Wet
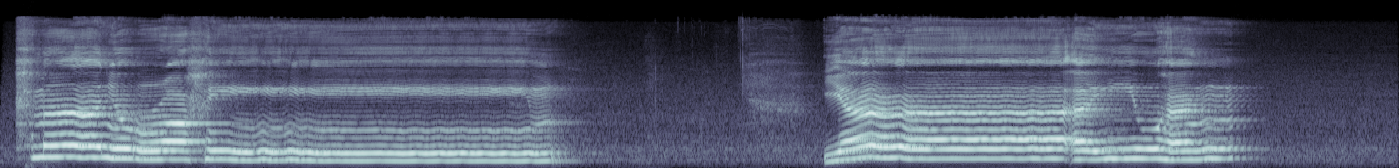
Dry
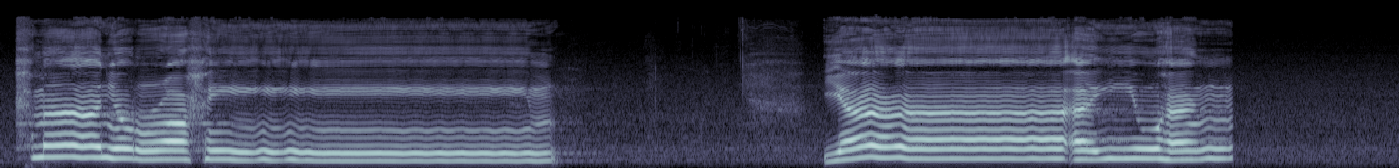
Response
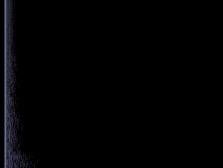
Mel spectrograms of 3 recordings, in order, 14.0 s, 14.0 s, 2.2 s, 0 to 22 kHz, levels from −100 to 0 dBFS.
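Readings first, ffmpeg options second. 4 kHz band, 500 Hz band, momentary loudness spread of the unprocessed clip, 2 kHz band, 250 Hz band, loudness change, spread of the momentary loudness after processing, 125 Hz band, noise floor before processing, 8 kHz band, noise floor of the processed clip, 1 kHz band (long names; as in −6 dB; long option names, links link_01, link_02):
+12.0 dB, +8.5 dB, 9 LU, +8.5 dB, +8.5 dB, +8.5 dB, 9 LU, +10.0 dB, −63 dBFS, +13.0 dB, −51 dBFS, +8.5 dB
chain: -filter_complex "[0:a]aecho=1:1:67|134|201|268|335|402|469:0.316|0.183|0.106|0.0617|0.0358|0.0208|0.012,asplit=2[link_01][link_02];[link_02]acompressor=threshold=-31dB:ratio=6,volume=-2dB[link_03];[link_01][link_03]amix=inputs=2:normalize=0,adynamicequalizer=threshold=0.0112:dfrequency=3400:dqfactor=0.7:tfrequency=3400:tqfactor=0.7:attack=5:release=100:ratio=0.375:range=2.5:mode=boostabove:tftype=highshelf,volume=6dB"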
